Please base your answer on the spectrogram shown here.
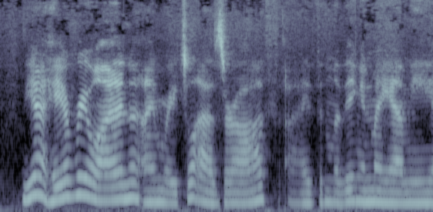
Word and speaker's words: Azaroff: I'm here with my very good friend Rachel azero did I pronounce that right you did thank you amazing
